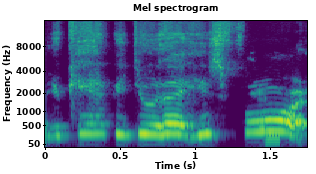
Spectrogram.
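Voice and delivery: high-pitched mock outraged wife; hammed-up high wife voice scolding husband; angry wife imitation. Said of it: "there was steam from Jack's ears".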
